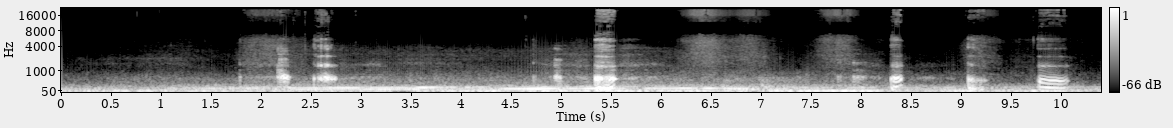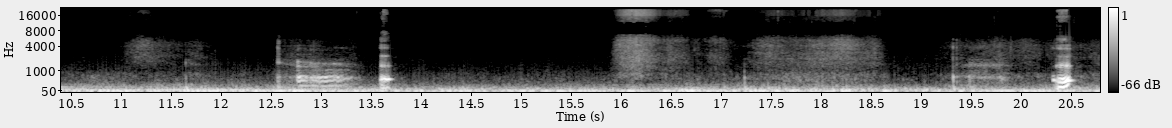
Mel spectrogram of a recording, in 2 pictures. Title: Some burps after a quick chug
